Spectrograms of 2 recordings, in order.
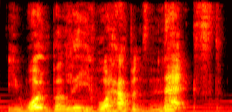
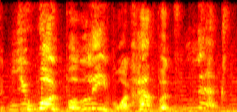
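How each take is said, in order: First: It is said in a flat, undramatic way. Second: It is said in an over-the-top, dramatic way.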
